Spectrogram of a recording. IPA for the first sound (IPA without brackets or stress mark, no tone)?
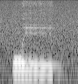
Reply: w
